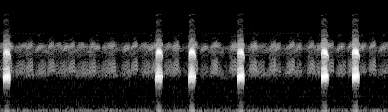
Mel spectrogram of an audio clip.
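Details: Kawamura's rice frog (Fejervarya kawamurai) calling in wild paddy fields by the Kamo River, Itoshima, Fukuoka, Japan: sharp, loud croaking notes, often in close pairs, over a steady background chorus of many distant frogs.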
